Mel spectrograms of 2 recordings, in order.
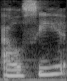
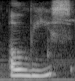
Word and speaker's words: Elsie: well, on the back, the main character's name is Elsie. It's spelled Elsie on the back. But as I was reading it, I was saying Elise in my head, and I realized that like there's typos in this book. It says Elise and Elsie, so there's definitely typos. I'm pretty sure it's supposed to be Elsie.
